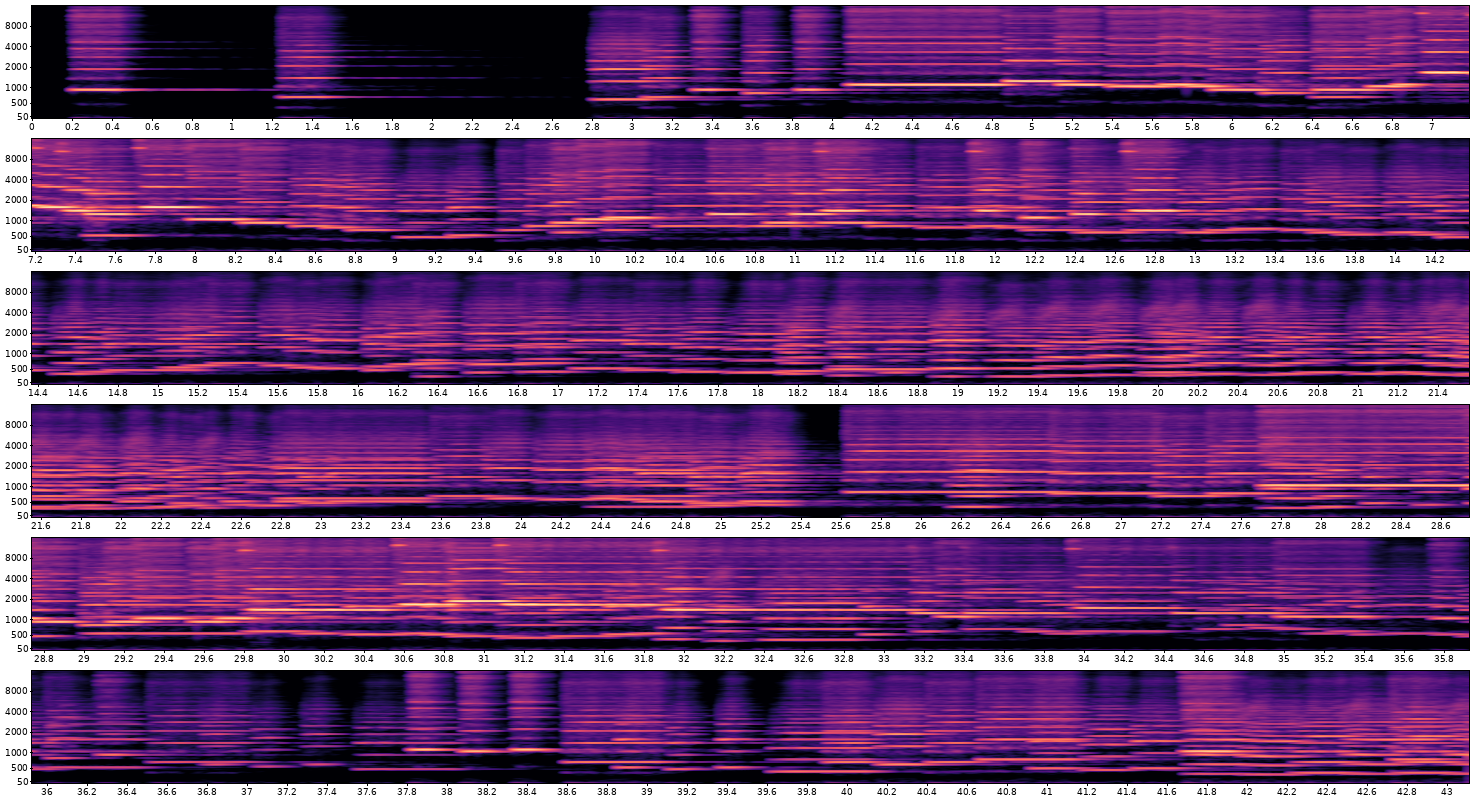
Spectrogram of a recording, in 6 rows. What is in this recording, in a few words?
Fugue; 2 Flutes; Concert 2024; Antique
